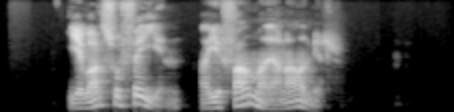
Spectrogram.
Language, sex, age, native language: Icelandic, male, 20-29, Icelandic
